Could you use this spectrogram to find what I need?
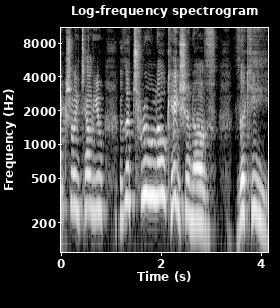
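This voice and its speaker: The speaker uses a put-on character voice. The delivery is fairly slow. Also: woman, high pitch for a woman. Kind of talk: comic improvised storytelling. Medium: read story. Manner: deadpan, matter-of-fact.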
